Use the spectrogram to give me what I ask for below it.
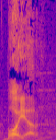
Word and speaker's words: Beuern: ¿Cómo se escribe Boyern? – Boyern, B-E-U-E-R-N. Beuern, Boyern.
